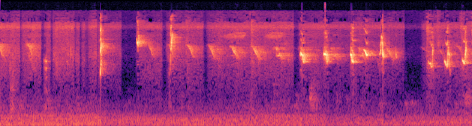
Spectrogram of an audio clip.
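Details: Long-tailed shrike singing, for pet-bird training: quiet opening ticks, then a run of thin downslurred whistled notes growing louder, ending in a few brighter closely spaced notes.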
